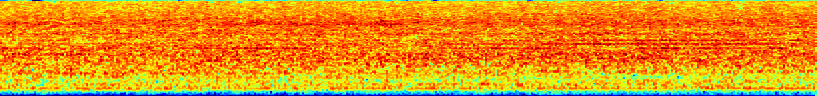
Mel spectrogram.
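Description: Single-drum road roller's diesel engine running steadily, with a constant hum over an even mechanical noise.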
